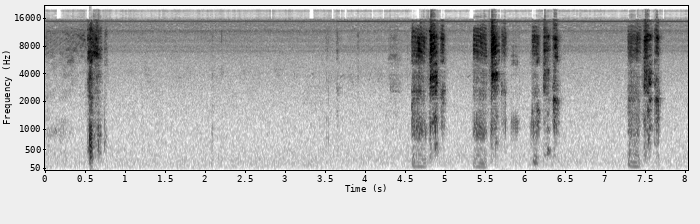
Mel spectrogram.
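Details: Siamese cat sneezing strangely: one sharp sneeze, then a quick run of short, snorting, hiccup-like "guhihi" sneezes.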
